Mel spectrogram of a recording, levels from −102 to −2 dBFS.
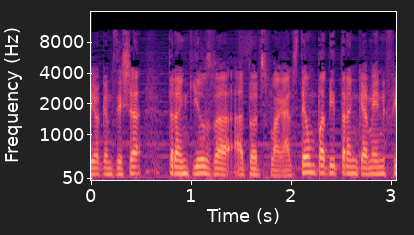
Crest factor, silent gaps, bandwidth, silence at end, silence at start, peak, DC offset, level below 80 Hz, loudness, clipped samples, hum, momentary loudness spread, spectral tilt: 16 dB; none; 11 kHz; 0 s; 0 s; -6 dBFS; under 0.1%; -52 dBFS; -22 LUFS; under 0.1%; none; 5 LU; -6 dB/octave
